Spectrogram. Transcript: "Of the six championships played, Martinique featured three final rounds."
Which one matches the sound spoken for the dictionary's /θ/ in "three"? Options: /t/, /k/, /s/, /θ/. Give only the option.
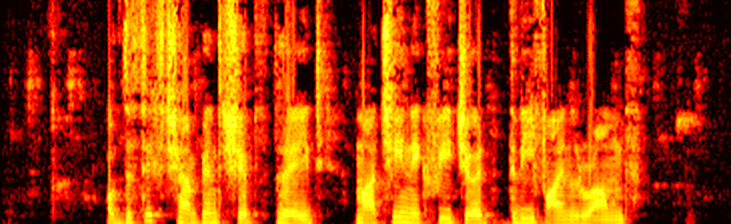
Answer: /t/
